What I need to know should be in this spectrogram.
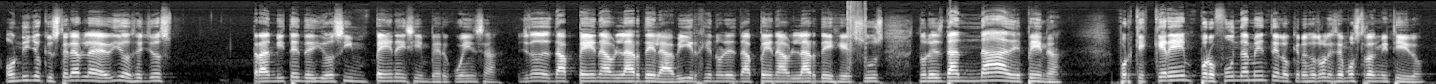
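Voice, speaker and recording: High-voiced earnest Colombian man preaching. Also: fairly even intonation, normal speed, clean tone. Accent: Colombian Caribbean. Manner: earnest, repeats words and stumbles often. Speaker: lay preacher.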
